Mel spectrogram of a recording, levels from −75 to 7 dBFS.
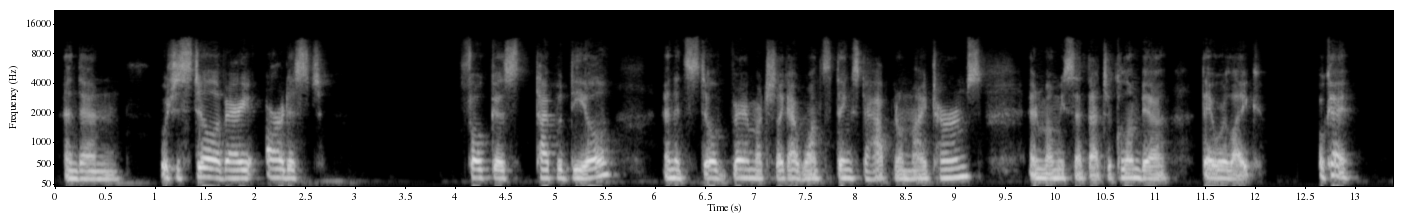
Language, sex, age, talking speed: English, female, 20-39, 160 wpm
